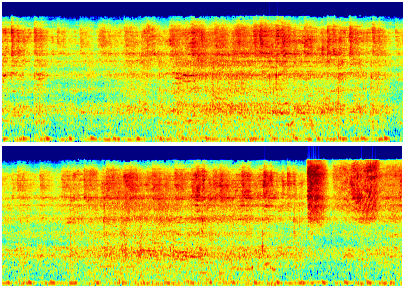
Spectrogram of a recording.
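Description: Loud fairground music from the Berg-und-Tal ride's speakers over the rumble of its cars running round the undulating track, with a heavy pulsing rumble of wind on the onboard microphone. About fourteen seconds in comes a brief loud hiss.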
